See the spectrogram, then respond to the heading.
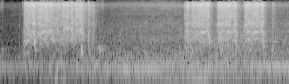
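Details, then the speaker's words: Yamaha Mio Soul GT scooter, unused for several days, after a new spark plug: two bursts of electric-starter cranking but the engine never catches and still won't start; oil later checked and found normal. "Ternyata masih belum hidup."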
